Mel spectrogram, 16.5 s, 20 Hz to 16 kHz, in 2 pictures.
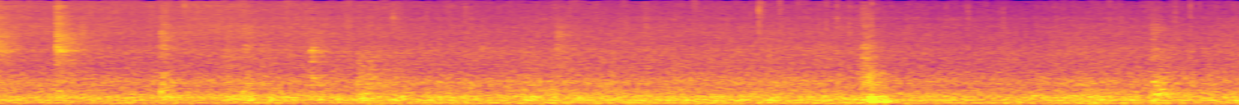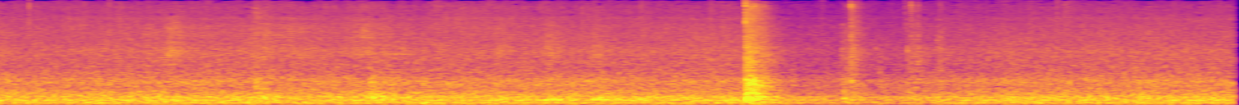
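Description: Steady low kitchen hum with occasional knocks and clatters of roti canai dough and steel utensils on a steel worktop, the loudest about 6 and 13 seconds in.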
